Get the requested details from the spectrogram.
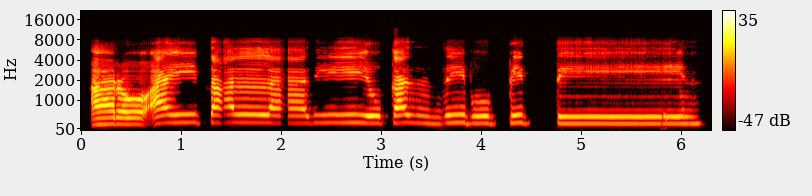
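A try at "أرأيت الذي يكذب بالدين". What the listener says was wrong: Jadi jangan diturunkan ya, yang jangan diturunkan yang oro fathah tebal ya, yang naik ya. Aital ya, tidak aro.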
